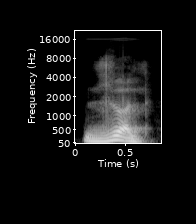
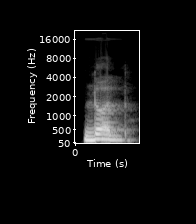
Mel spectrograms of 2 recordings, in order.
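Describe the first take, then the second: First: The word begins with a dz sound. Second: The word begins with a plain d sound. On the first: This is how it was taught around 2008. "уже буква «З» стоит «за Д»" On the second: This is how it is taught today. "А сегодня вообще буква «З» исчезла"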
